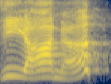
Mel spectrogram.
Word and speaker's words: Deonna: It's Deonna. I'm saying how Donna. It's like Donna, Deonna Purrazzo. That's what it is.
